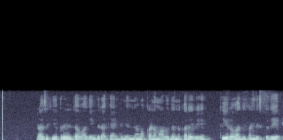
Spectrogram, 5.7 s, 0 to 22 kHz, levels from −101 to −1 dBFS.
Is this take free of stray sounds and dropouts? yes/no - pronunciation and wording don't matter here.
yes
